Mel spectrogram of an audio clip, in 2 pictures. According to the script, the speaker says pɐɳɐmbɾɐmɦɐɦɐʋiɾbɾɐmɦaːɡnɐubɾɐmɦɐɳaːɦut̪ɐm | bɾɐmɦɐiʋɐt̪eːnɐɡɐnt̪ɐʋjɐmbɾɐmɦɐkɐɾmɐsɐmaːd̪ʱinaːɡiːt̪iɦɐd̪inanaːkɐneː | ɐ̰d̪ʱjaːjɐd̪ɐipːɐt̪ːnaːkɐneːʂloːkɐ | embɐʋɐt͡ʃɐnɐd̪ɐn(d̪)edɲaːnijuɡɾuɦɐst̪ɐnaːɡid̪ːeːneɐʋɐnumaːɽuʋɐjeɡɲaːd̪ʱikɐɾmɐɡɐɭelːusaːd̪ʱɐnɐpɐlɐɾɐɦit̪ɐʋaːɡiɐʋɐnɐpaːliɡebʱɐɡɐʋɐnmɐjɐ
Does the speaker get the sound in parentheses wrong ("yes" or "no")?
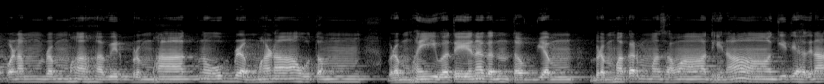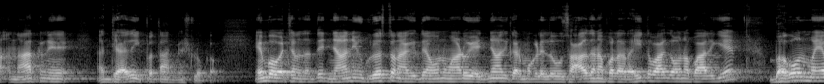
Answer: yes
